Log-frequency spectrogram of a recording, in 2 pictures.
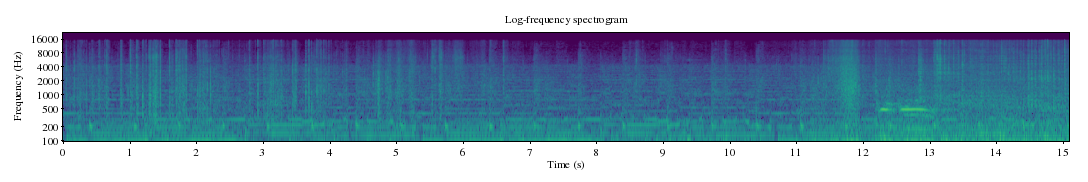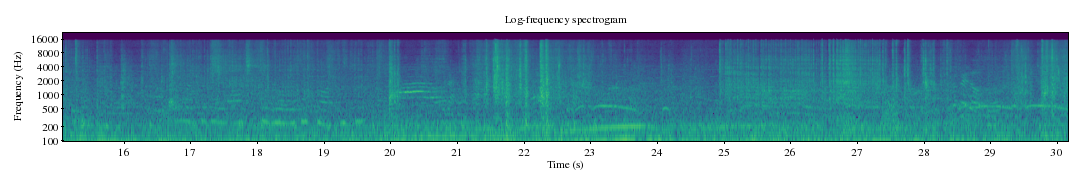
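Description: Soft background music with held low notes. About twelve seconds in, louder live sound takes over: a low wind rumble on the microphone, with the crackle of a polyethylene tarp being cut with a knife and handled, and scattered sharp clicks.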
